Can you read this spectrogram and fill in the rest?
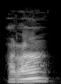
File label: "arañ", Apatani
